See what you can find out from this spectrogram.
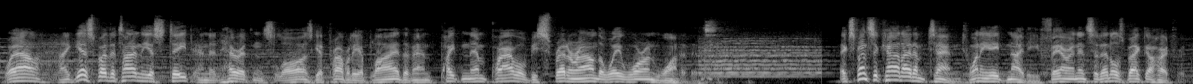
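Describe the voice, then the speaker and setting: An actor playing a hard-boiled, sardonic male insurance investigator with a brisk, accusing delivery, in a 1950s radio drama. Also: medium pitch, big pitch swings, music in the background, close to an everyday voice. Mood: wry.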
